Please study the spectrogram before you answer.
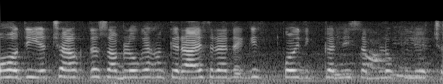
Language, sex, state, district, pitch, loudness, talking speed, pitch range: Hindi, female, Madhya Pradesh, Katni, 330 Hz, -17 LUFS, 245 wpm, 320-335 Hz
